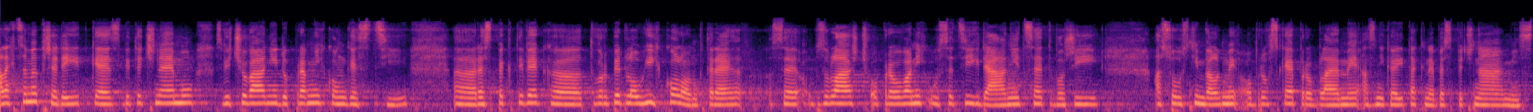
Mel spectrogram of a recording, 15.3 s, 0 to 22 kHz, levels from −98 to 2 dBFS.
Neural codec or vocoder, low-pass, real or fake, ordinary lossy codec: none; 10.8 kHz; real; Opus, 24 kbps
